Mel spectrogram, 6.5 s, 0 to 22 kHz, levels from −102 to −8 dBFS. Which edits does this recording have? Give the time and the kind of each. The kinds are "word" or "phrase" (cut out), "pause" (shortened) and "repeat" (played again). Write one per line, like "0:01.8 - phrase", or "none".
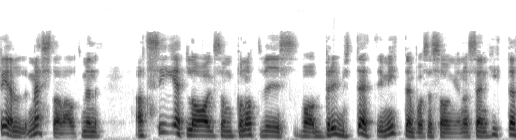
none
